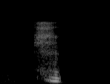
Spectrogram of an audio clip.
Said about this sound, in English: It's the most over-exaggerated coughs I've ever heard in my life.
